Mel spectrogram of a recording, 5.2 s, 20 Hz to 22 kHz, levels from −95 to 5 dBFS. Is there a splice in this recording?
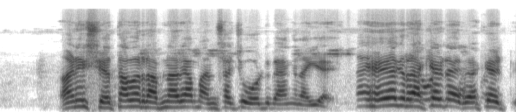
yes; 1 cut; at 3.6 s

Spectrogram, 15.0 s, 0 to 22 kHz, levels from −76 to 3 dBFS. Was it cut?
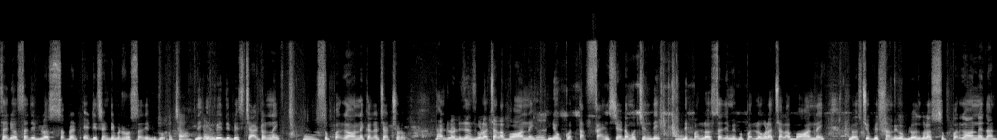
yes; 1 cut; at 8.1 s

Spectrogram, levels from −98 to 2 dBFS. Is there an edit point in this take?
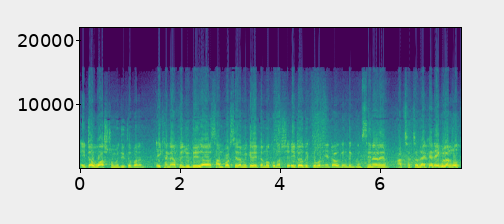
yes; 2 cuts; at 1.4 s, 6.2 s

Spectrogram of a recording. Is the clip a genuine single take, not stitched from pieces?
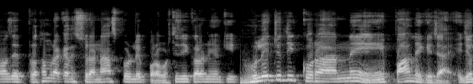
no; 1 cut; at 2.4 s

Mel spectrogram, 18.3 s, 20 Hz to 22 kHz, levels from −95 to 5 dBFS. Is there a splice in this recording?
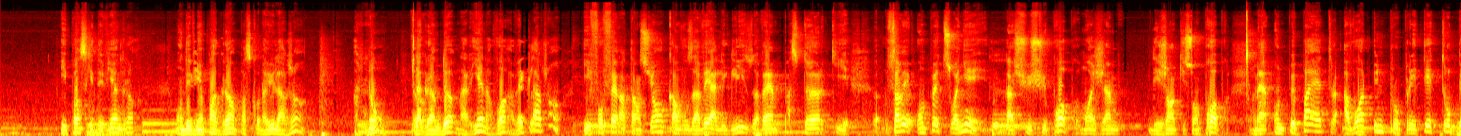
yes; 1 cut; at 7.2 s

